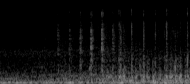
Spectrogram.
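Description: Pigeons in a backyard coop, with soft cooing and occasional wing flutter in a low, steady murmur that never rises to a single clear call.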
